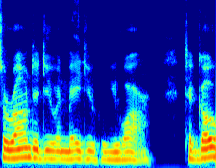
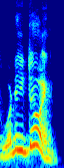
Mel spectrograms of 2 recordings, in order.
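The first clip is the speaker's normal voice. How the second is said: higher-pitched imitation of a stern challenge; mock indignant demand, pitched up; retold scolding; 8 semitones higher than usual. Teacher walking in on the struggling cook, retold scolding. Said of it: "he's yelling at me".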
